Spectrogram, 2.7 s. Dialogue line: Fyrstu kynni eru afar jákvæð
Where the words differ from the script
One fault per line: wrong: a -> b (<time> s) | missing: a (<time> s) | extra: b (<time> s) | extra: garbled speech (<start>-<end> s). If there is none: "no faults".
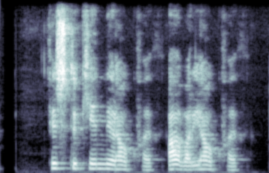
wrong: eru -> jákvæð (1.2 s)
